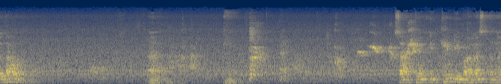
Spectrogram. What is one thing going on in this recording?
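A middle-aged man speaks calmly into a microphone, heard through a loudspeaker in an echoing room.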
